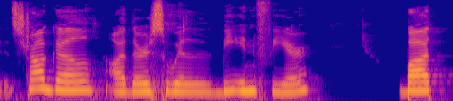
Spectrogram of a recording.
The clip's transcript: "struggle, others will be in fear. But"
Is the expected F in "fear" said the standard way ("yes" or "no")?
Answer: yes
